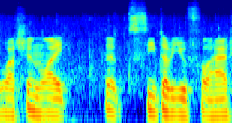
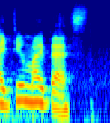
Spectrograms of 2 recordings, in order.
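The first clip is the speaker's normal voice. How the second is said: put-on high little girl voice; 5 semitones higher, 3 dB quieter than usual. Retelling a VR chat video about an Anomalocaris avatar: imitating a little girl's voice. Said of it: "this little girl's voice, or small woman's voice".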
